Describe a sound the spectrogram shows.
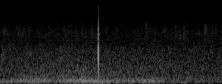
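A putter taps a golf ball softly.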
